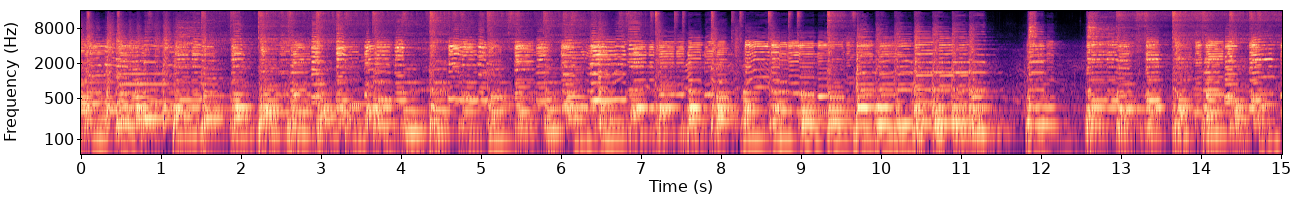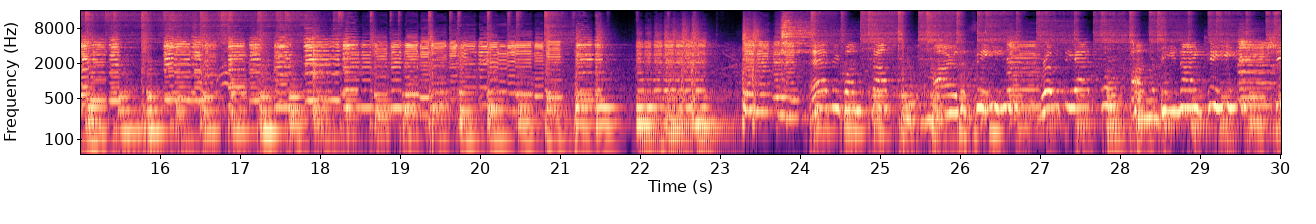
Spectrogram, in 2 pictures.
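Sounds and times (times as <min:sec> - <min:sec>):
swing band playing: 0:00.0 - 0:30.0.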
